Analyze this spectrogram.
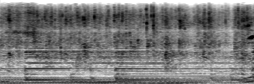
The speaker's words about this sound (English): Come on, you join me, and let's give a hand clap to these that pray today.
